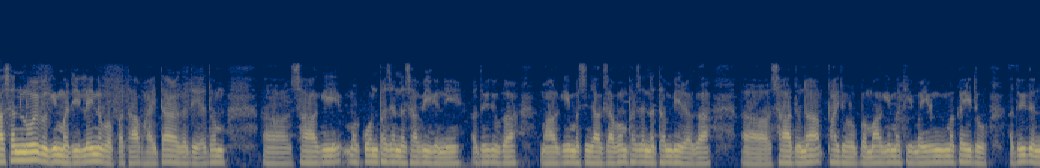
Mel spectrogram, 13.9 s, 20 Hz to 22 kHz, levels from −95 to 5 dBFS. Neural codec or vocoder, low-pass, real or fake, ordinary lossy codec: none; 5.4 kHz; real; none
